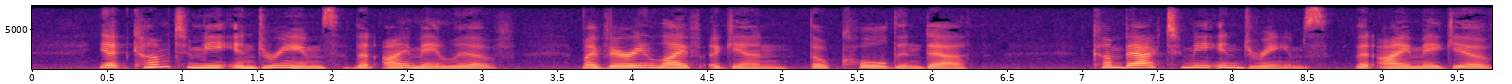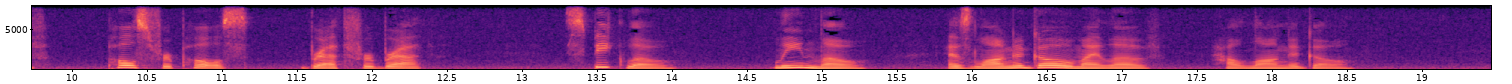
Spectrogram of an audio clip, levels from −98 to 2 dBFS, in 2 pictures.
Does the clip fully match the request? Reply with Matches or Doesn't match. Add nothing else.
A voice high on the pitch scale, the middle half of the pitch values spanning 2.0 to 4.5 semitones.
Doesn't match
